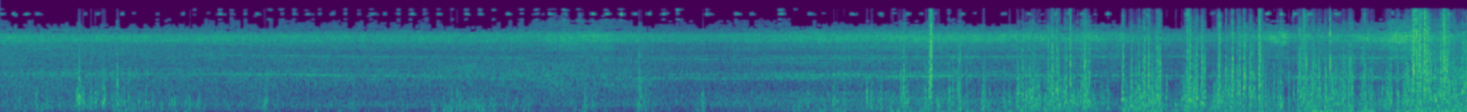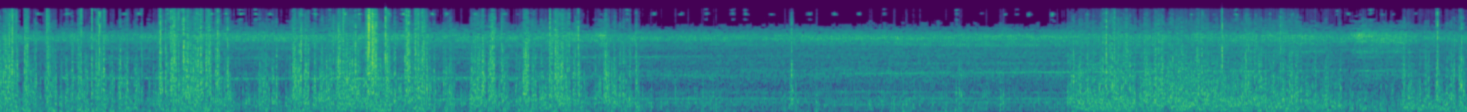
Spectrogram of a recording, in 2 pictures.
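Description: Wind buffeting hard on a phone's microphone while it moves along a road, with a vehicle's running noise beneath. The buffeting is lighter for the first several seconds, then grows louder and gustier.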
